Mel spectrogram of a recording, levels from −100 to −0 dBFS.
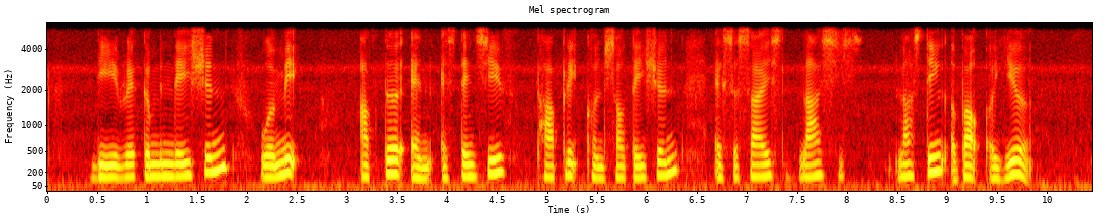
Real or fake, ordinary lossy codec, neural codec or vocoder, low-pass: fake; none; codec, 16 kHz, 8 kbps, FunCodec, trained on Chinese and English, 25 frames a second; 5.4 kHz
